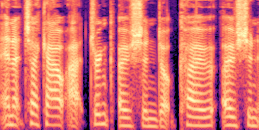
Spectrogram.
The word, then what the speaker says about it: Oshun: Ocean is spelled OSHUN.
